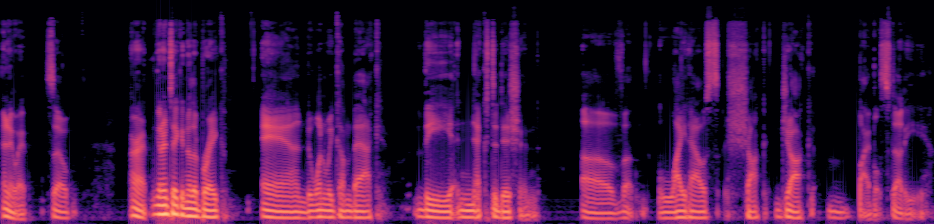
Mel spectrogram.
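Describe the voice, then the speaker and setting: A man hosting his own online show in a casual, confessional monologue, halting and interrupting himself, with a slightly stuffy voice. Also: a bass voice, mellow, no room sound, clean studio sound. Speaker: host of a solo online show.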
